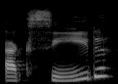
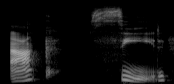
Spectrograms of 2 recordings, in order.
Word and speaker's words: accede: The first word is accede, and when you're pronouncing this, you want to make sure it's accede instead of accede, which is a common mispronunciation.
